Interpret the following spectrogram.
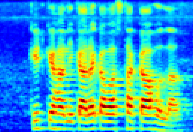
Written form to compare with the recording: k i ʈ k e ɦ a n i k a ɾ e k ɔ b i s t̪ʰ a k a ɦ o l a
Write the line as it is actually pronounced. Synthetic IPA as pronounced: k i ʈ k e ɦ a n i k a ɾ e k ɔ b a s t̪ʰ a k a ɦ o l a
